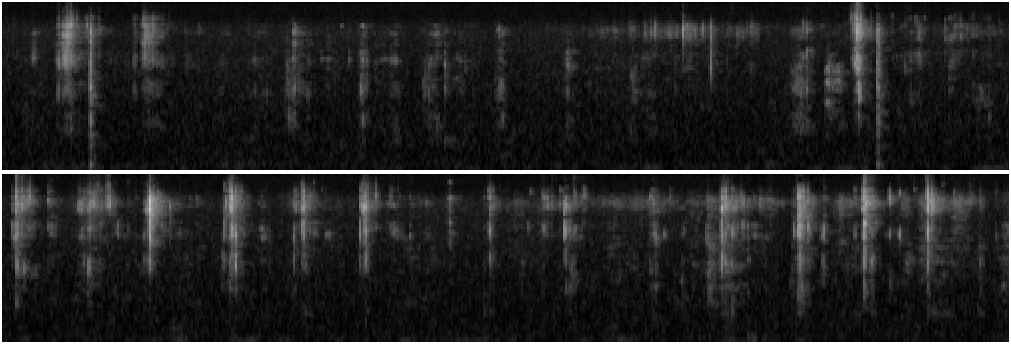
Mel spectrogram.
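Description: Close-up eating sounds: chewing, and fingers working rice on a plate, heard as a string of irregular short clicks and smacks.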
